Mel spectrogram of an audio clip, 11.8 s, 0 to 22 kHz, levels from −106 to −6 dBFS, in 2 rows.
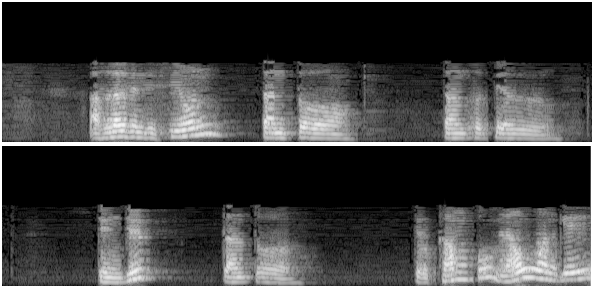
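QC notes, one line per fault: Throughout, AAC compression: nothing above about 3.8 kHz, so the speech comes across dull and boxed-in, and the damage is heavy, with a smeared, watery texture where the encoder has starved the spectrum. That pattern is likely an AAC-LC encode squeezed hard, and a cut-off that low fits a bitrate somewhere around 9 kbps, where the hearing model throws away most of the top end to stay within budget.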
